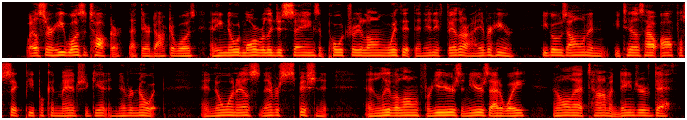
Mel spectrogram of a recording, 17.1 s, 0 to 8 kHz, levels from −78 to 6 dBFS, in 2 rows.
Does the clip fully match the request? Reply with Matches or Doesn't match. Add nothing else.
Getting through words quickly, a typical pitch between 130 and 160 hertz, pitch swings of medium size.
Doesn't match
